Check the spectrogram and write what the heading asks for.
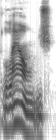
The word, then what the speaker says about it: lounge: and this word is lounge Lounge it makes the regular n n plus the J Lounge it follows the same pattern as orange and change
